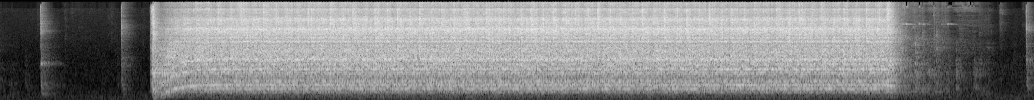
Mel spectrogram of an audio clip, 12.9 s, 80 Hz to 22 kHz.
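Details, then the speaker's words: Case 446 lawn tractor barn find sitting several years, cranking with starting fluid: about nine seconds of fast, even whirring cranking with no resistance or firing; owner suspects very low compression, not confirmed. "And actually, if you listen to how this rolls over, not only does it sound like a bunch of cats fighting each other in a bag, but it also sounds like there's no resistance there. Yeah, friends, my guess is this has got less compression than an 80s American V8."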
